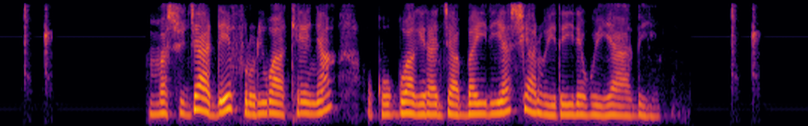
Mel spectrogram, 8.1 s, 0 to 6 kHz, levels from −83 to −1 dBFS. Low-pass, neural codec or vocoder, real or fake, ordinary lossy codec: 5.4 kHz; vocoder, 22.05 kHz, 80 mel bands, HiFi-GAN; fake; none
